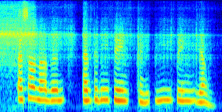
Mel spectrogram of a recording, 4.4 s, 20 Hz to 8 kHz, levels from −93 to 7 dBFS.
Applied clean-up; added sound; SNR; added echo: neural mask model RNNoise.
